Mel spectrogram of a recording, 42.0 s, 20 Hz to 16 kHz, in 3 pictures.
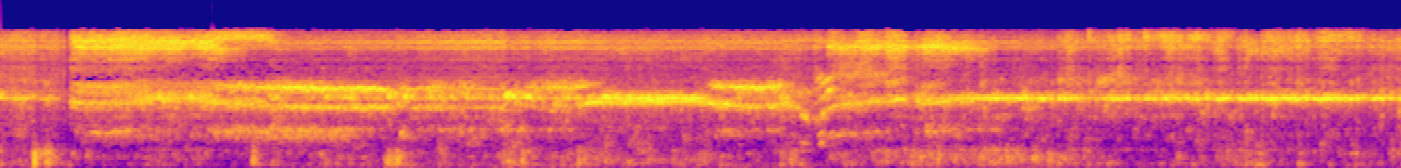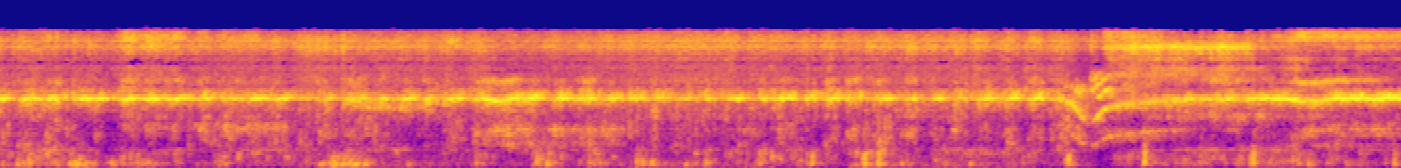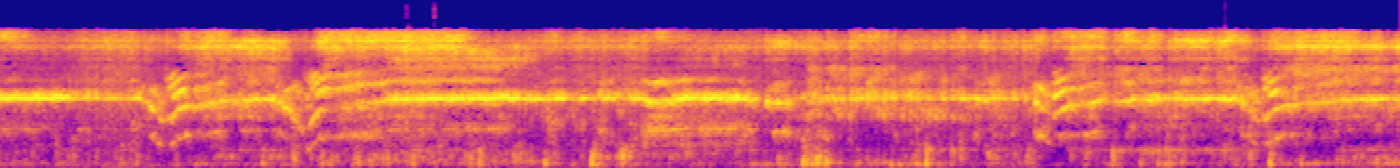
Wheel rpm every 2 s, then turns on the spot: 230, 220, 210, 220, 190, 230, 230, 240, 240, 230, 230, 240, 220, 230, 220, 170, 230, 230, 230, 220, 200.
none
